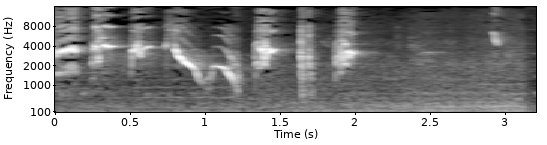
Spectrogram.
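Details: Starling singing in a recording meant to lure starlings into voicing: loud squeaky whistles and a long descending slurred note, several harsh chirps in quick succession, then a quieter background hum.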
